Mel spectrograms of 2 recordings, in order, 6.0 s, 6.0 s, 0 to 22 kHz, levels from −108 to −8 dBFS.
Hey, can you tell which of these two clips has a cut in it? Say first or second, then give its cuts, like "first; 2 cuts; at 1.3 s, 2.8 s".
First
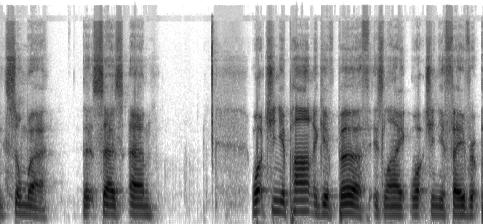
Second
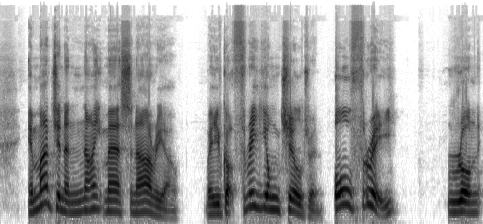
second; 1 cut; at 4.0 s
